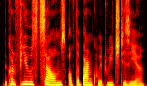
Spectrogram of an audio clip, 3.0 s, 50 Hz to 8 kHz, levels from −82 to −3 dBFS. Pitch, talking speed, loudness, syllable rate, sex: 195 Hz, 185 wpm, -20 LUFS, 4.8 syllables/s, female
